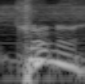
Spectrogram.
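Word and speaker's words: Koerner: Kerner. Kerner. No, Kerner. Kerner. The O is silent.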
